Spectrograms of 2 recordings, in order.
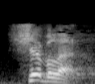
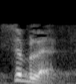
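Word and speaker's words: Shibboleth: And the guys from Ephraim couldn't pronounce the sh sound and they'd say cibth and they knew that they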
